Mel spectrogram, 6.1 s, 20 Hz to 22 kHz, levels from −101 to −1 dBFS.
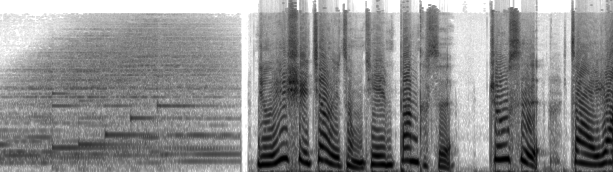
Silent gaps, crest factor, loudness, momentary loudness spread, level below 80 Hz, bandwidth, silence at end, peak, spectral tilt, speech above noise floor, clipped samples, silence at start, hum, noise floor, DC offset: none; 8 dB; -6 LUFS; 22 LU; -32 dBFS; over 20 kHz; 0 s; 0 dBFS; -4.5 dB/octave; 28 dB; 3%; 0 s; none; -32 dBFS; under 0.1%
